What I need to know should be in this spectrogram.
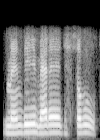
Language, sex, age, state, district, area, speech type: Odia, male, 18-30, Odisha, Malkangiri, urban, conversation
